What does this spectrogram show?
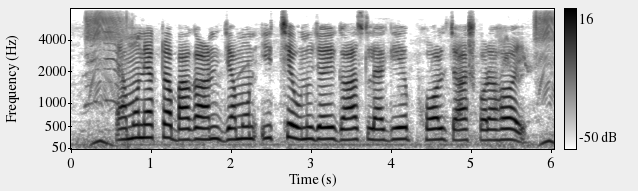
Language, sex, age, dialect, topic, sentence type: Bengali, female, 41-45, Northern/Varendri, agriculture, statement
